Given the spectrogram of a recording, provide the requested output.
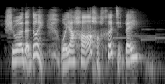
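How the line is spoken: Happy hearty laughter. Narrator (Chinese): 后羿开心的大笑

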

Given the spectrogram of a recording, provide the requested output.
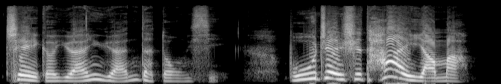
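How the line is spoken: Emperor laughing. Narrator (Chinese): 皇帝笑道

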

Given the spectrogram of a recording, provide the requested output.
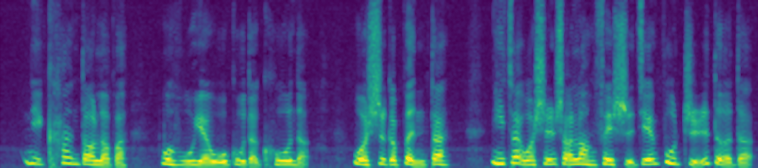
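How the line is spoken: Crying. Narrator (Chinese): 边哭还边说着

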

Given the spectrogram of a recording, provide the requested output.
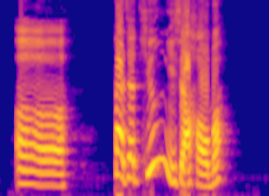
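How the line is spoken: Sudden loud call. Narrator (Chinese): 爸爸突然大声叫道

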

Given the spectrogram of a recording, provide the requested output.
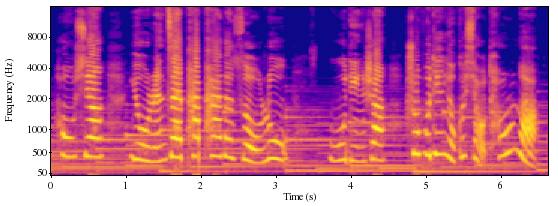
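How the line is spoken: Small mouse shouting. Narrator (Chinese): 小老鼠喊了起来

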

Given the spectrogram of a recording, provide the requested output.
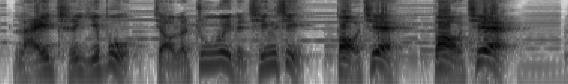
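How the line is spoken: Loud, ringing voice. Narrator (Chinese): 此人声音洪亮地说

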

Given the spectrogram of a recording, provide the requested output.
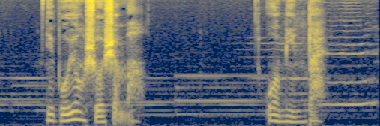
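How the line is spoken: Flat, indifferent. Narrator (Chinese): 以琛淡淡的说

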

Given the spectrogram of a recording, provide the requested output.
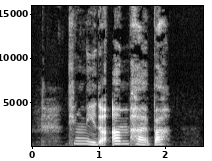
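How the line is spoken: Sighing. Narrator (Chinese): 小猪叹了口气

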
